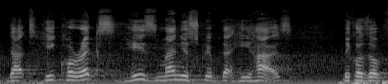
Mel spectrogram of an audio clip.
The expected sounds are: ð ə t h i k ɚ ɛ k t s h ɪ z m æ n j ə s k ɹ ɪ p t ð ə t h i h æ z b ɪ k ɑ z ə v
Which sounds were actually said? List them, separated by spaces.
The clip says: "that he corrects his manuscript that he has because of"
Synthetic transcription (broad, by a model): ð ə t h i k ɚ ɛ k t s h ɪ z m æ n j ə s k ɹ ɪ p t ð ə t h i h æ z b ɪ k ɑ z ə v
